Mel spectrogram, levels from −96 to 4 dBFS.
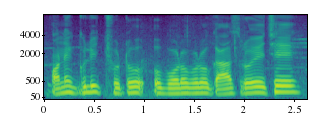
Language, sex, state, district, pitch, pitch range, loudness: Bengali, male, West Bengal, Alipurduar, 150 Hz, 145-165 Hz, -11 LUFS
